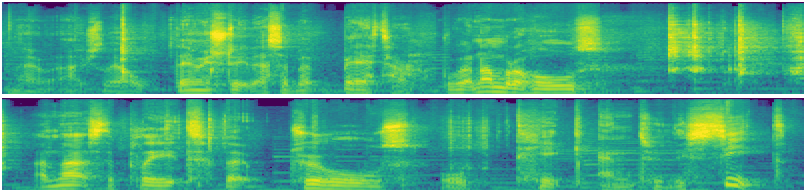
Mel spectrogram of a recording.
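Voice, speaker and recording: A man's voice: on the low side, normal speed, over music. A man building a kit car in his garage workshop, thinking aloud, muttering and self-deprecating, with a curse under his breath now and then.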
